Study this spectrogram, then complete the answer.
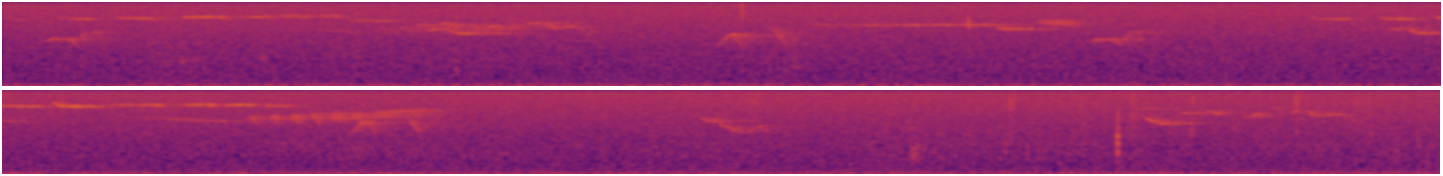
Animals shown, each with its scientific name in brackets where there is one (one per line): Brown Creeper (Certhia americana)
Golden-crowned Kinglet (Regulus satrapa)
Black-throated Blue Warbler (Setophaga caerulescens)
Blue-headed Vireo (Vireo solitarius)
Black-throated Green Warbler (Setophaga virens)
